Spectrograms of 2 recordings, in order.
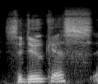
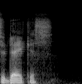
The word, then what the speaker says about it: Sudeikis: And then it went to, no, it's Sudeikis, and it was like, no, we're still not there. And then Grant was the voice of reason. It's Sudeikis. It's enjoyable.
